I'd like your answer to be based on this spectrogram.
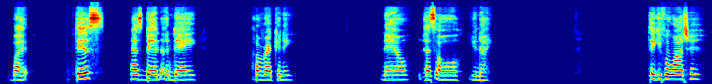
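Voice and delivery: hoarse, strained, worn-out voice. Closing a video after a long day: hoarse, worn-out voice. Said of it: "My voice is shot".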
